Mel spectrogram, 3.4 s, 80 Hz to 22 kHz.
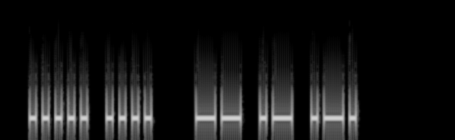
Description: Morse code, heard as a keyed tone, about 25 wpm, 700 Hz. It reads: 5H MAR
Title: Winter Field Day Exchanges Encore 25wpm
